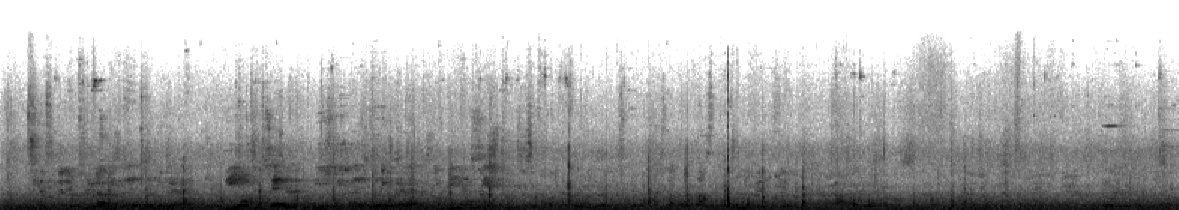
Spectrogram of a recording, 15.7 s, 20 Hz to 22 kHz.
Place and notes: Sants Estació interior
Inside the hall of the train station. Lots of people uses this station for regional, national and international journeys everyday.
19 January 2011, ~14:00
